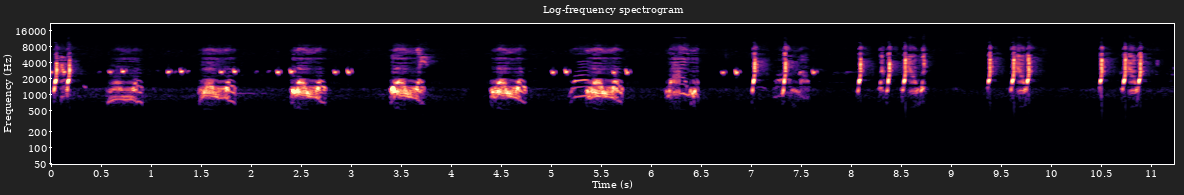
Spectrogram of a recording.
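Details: Female common quail calling with evenly spaced raspy bursts about once a second, soft whistled pips in between, then a faster run of thin sharp clicks.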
